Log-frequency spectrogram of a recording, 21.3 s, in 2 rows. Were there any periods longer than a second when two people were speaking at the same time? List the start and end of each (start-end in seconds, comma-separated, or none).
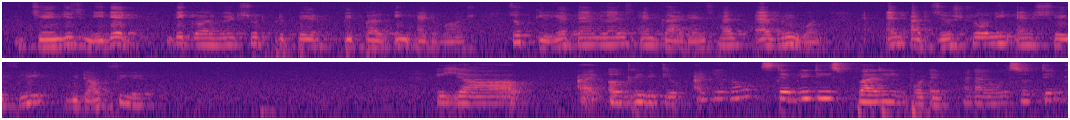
none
